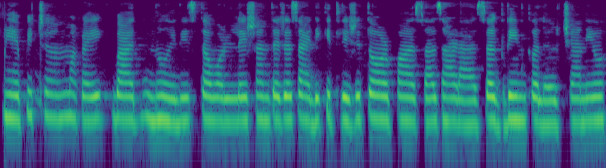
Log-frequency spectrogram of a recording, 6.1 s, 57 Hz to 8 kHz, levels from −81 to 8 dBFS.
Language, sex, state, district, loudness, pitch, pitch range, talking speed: Konkani, female, Goa, North and South Goa, -19 LUFS, 230 Hz, 225-240 Hz, 170 wpm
